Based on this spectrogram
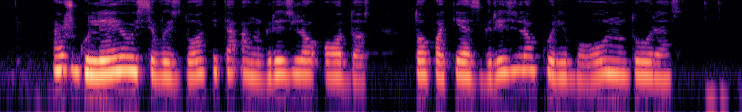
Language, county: Lithuanian, Kaunas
